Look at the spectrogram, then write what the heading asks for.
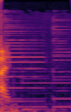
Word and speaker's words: mime: মাইম, এটা উচ্চারণ মাইম, মিম না।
